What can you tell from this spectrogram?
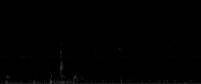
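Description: Near silence: room tone with a faint steady high whine and a couple of faint clicks about half a second in.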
